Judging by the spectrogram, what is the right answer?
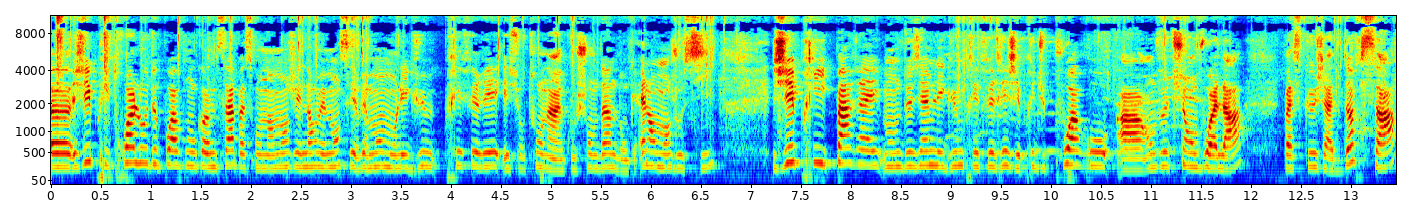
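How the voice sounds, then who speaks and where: A woman with a high pitch and fairly even intonation talks against noticeable background noise. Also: moderate pace. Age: 20s. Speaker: vlogger. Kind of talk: casual vlog narration. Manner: casual, with filler hesitations. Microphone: damaged mic, poor voiceover sound.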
